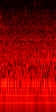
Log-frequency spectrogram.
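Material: Nothing is struck.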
